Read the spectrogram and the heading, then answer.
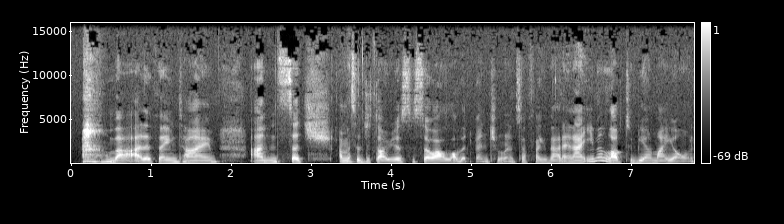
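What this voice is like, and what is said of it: Non-native English accent. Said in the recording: “my accent ... my English is not perfect”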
